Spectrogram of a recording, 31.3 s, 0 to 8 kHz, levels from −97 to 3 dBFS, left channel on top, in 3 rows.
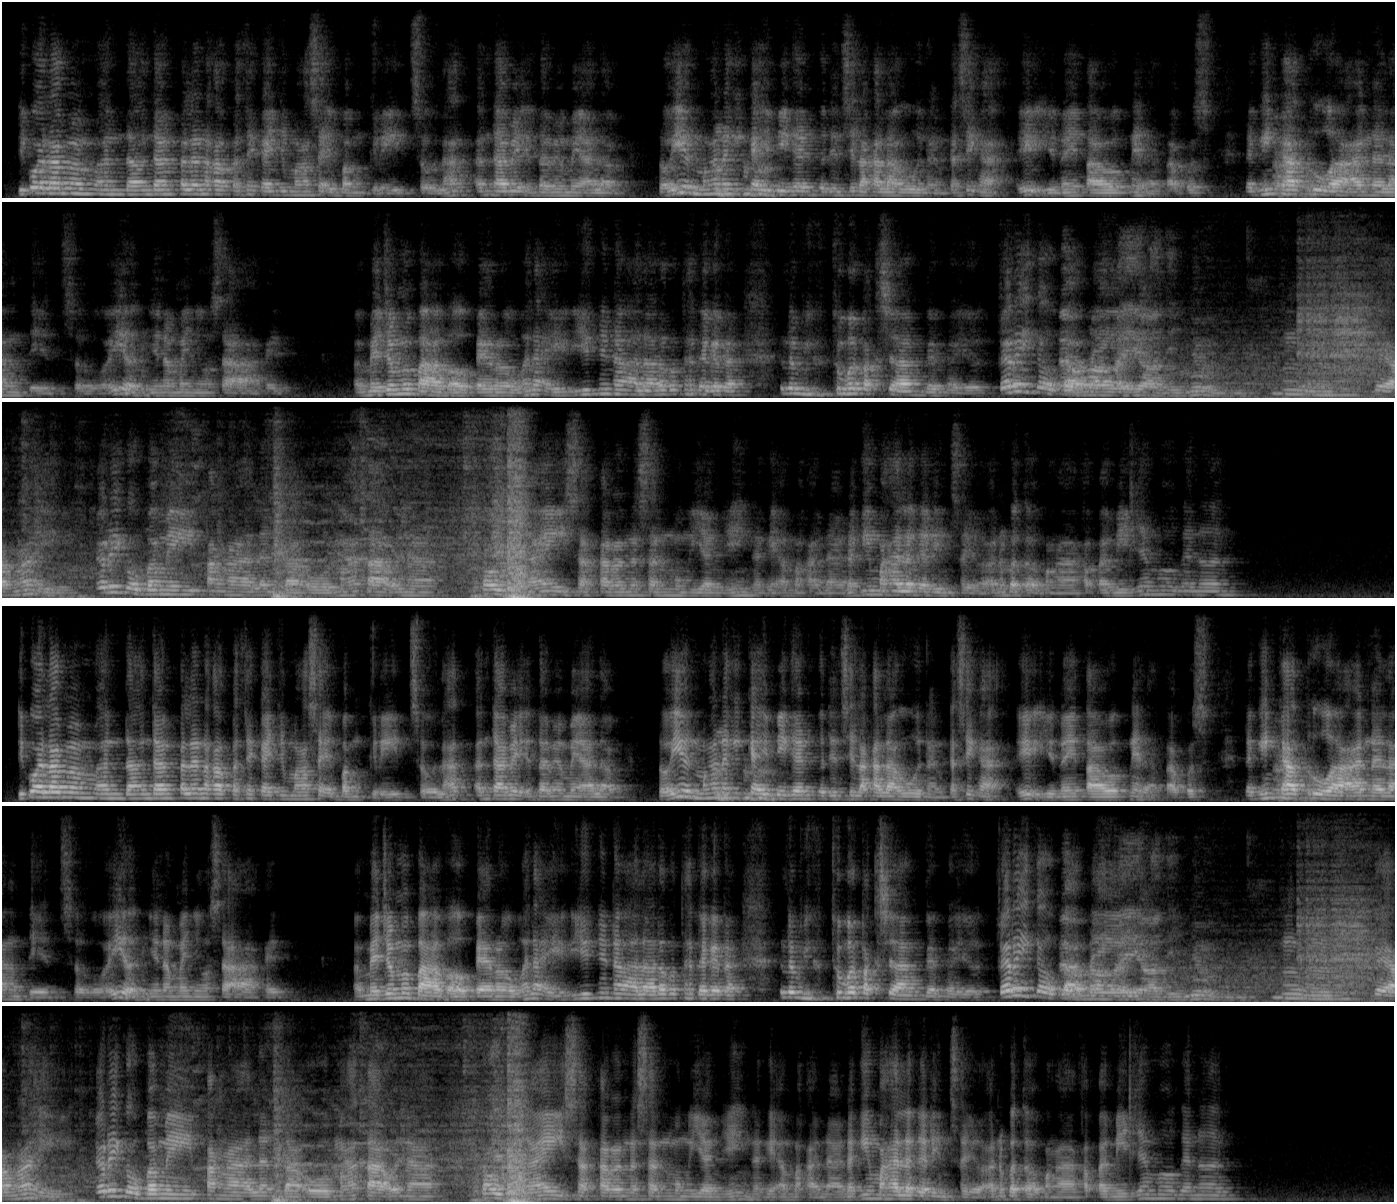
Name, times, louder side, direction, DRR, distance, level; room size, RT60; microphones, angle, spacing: voice 1, 0.2-1.7 1.9-4.6 4.9-9.0 9.3-12.5 13.1-19.0 20.0-30.1, right 3 dB, 65° right, 4 dB, 0.6 m, -37 dB
voice 2, 5.3-5.8 9.5-9.8 13.6-13.7 18.3-19.8 20.1-20.4, equal, 20° left, -5 dB, 1.3 m, -41 dB
sound 1, 19.0-24.8, equal, 5° right, 1.1 m, -43 dB
3.8 x 2.3 x 2.2 m, 0.37 s
head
